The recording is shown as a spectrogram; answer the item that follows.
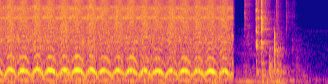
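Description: Two small electric motors spinning propellers on a test frame, a steady whirring hum that wavers quickly over a hiss of air. It cuts off abruptly near the end.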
